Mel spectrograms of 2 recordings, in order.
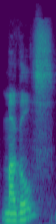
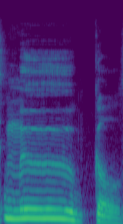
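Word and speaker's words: Mughals: Muggles, like Harry Potter. No, just me. It's more of a ooh. It's moogles. Thank you, Alec. More of a moo like a cow moo than a mug like a mug like I am.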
